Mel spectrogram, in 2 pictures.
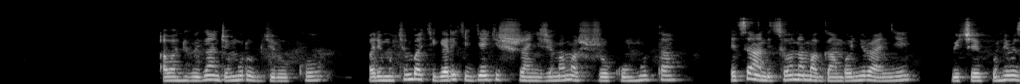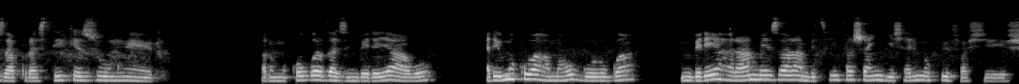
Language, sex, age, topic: Kinyarwanda, female, 36-49, education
